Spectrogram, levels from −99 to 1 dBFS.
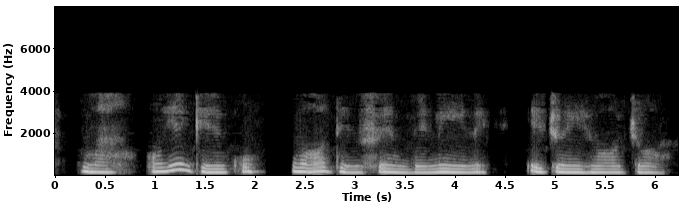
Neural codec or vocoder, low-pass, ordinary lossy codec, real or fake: codec, 16 kHz, 8 kbps, FunCodec, trained on LibriTTS, 25 frames a second; 7.2 kHz; AAC, 16 kbps; fake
